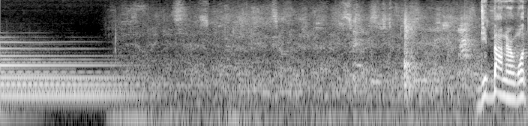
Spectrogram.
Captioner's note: Big Ben chiming; general chatter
